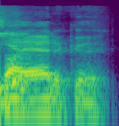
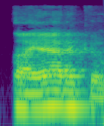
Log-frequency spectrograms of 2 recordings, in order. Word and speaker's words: sciatica: How you pronounce it? Sciatica. Sciatica, which is like nerve damage to your lower back, but apparently he's good.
